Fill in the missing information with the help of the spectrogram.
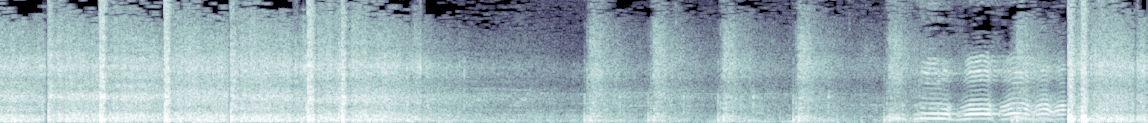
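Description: Consumer fireworks going off. A dense crackling runs for about the first two seconds, broken by sharp bangs, and then single bangs from aerial bursts follow every half second or so.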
